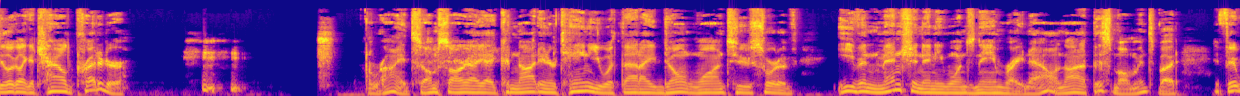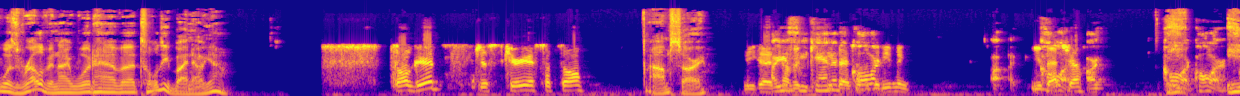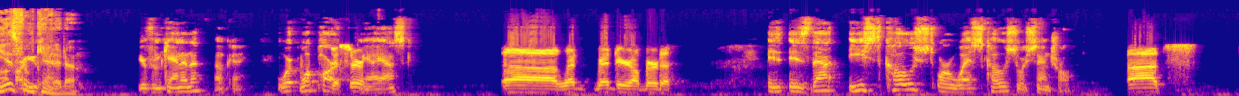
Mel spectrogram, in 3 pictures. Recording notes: Listener phone calls.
